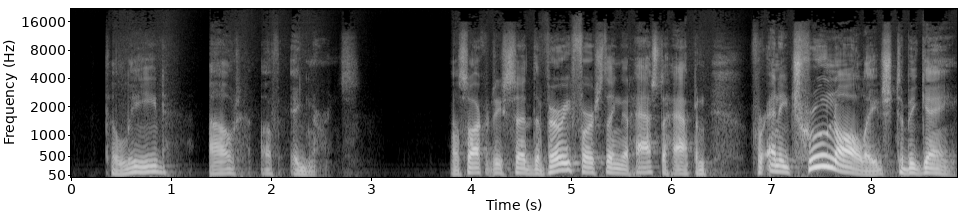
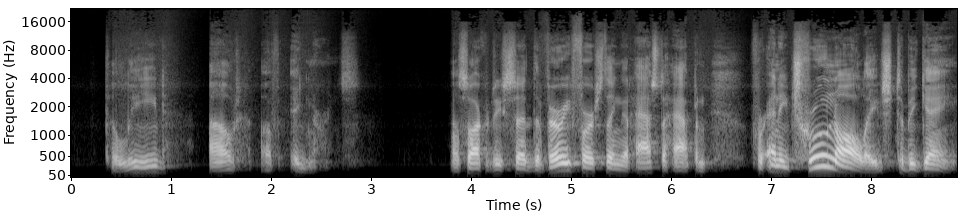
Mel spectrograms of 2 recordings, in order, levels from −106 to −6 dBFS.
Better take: first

